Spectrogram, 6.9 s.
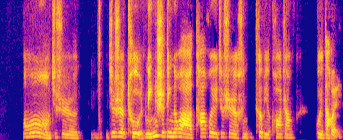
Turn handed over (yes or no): yes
